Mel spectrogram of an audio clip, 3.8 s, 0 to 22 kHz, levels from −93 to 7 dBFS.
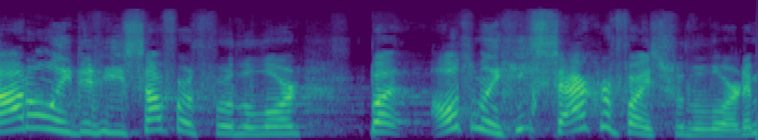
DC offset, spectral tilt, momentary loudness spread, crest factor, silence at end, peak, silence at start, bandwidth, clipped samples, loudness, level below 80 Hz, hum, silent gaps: under 0.1%; -2 dB/octave; 9 LU; 20 dB; 0 s; -6 dBFS; 0 s; 16.5 kHz; under 0.1%; -25 LUFS; under -90 dBFS; none; none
